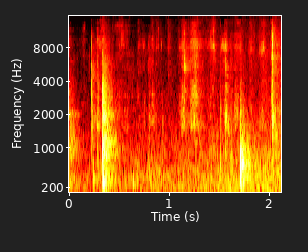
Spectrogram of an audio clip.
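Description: A few faint clicks and knocks as the plastic end jaw of an Irwin Quick-Grip bar clamp is fitted onto the far end of its bar, reversing the clamp into a spreader.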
